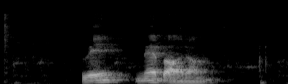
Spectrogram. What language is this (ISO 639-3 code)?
kur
